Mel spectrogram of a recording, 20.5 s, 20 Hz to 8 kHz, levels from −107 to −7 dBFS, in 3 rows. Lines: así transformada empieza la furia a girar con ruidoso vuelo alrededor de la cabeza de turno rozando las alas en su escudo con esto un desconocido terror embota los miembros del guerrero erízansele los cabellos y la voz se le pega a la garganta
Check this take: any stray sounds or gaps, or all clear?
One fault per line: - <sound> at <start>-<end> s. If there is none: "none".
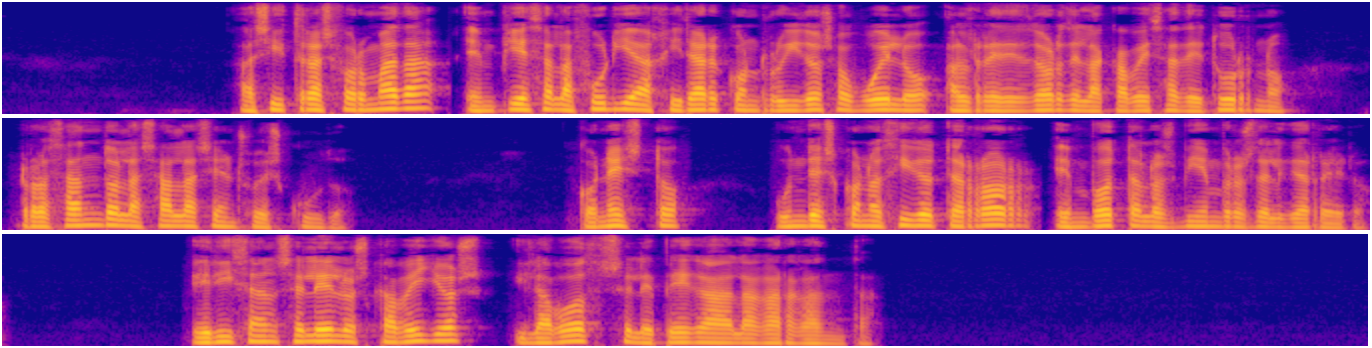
none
